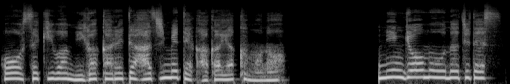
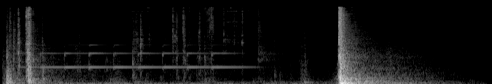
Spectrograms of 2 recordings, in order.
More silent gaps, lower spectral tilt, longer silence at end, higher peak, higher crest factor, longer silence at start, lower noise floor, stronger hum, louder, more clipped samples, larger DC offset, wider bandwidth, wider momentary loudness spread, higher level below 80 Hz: first, 3.57-3.78 s vs none; about the same, -5 dB/octave vs -4.5 dB/octave; second, 0.1 s vs 0.9 s; second, -6 dBFS vs 0 dBFS; second, 14 dB vs 24 dB; about the same, 0 s vs 0.05 s; first, -84 dBFS vs -59 dBFS; neither; about the same, -19 LUFS vs -21 LUFS; neither; neither; about the same, 16 kHz vs 15.5 kHz; second, 5 LU vs 27 LU; second, -54 dBFS vs -26 dBFS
